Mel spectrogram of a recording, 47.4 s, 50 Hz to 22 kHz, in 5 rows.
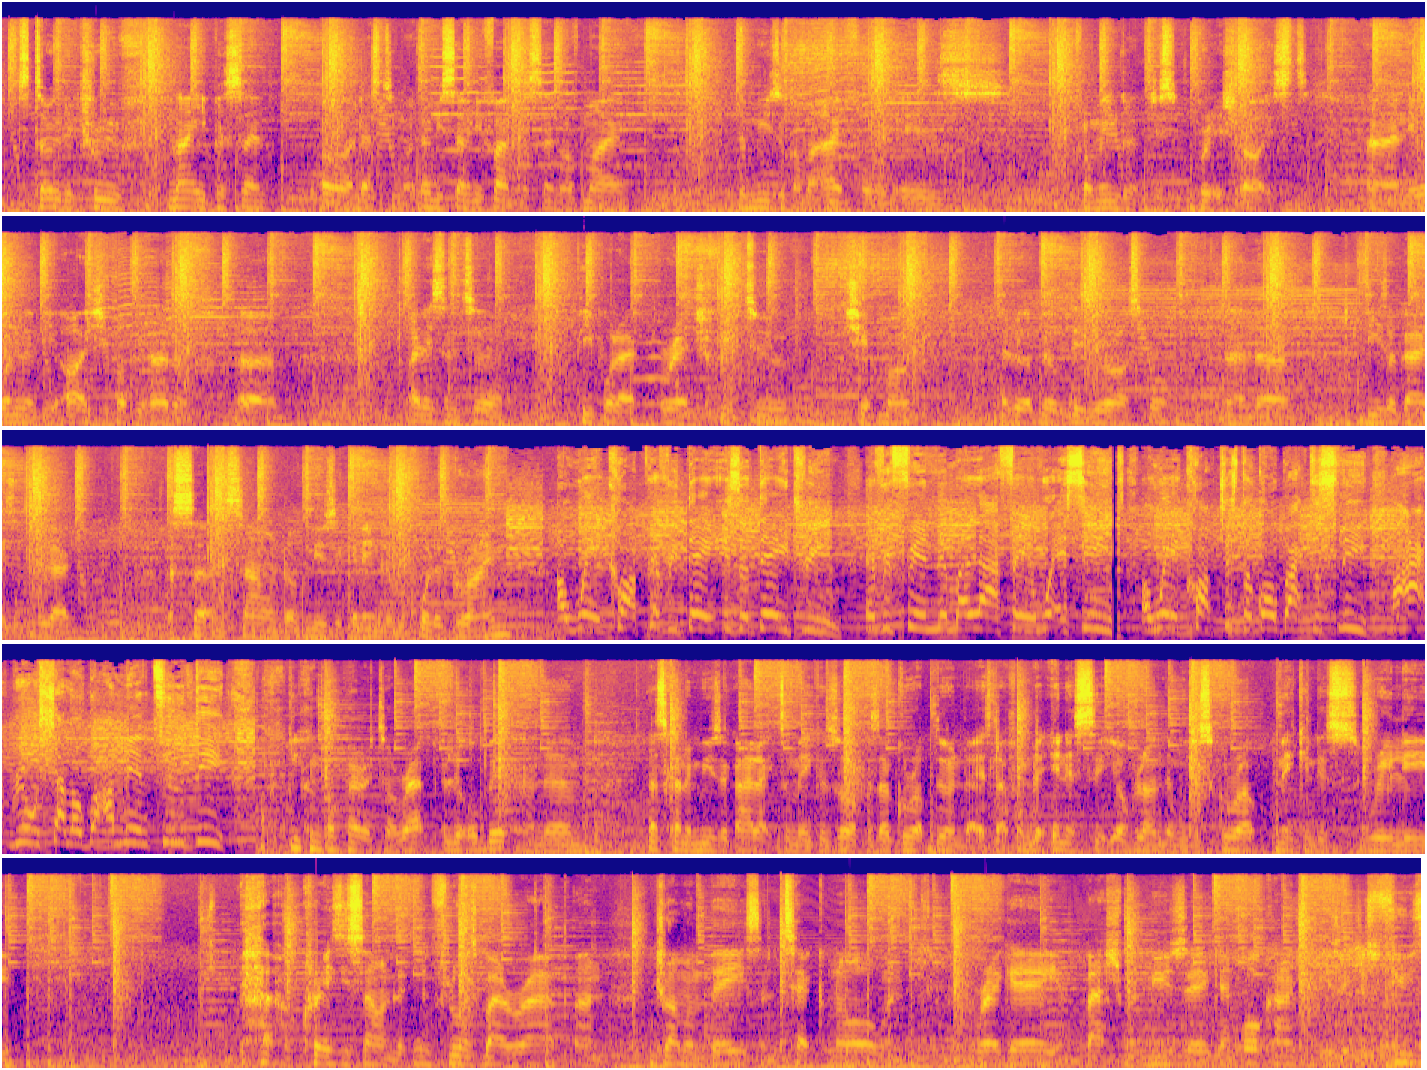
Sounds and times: Speech: 0:00.0 - 0:04.2, 0:04.9 - 0:11.4, 0:12.2 - 0:19.5, 0:20.1 - 0:29.8, 0:30.4 - 0:38.1, 0:39.5 - 0:47.4
Pop music: 0:00.0 - 0:47.4.

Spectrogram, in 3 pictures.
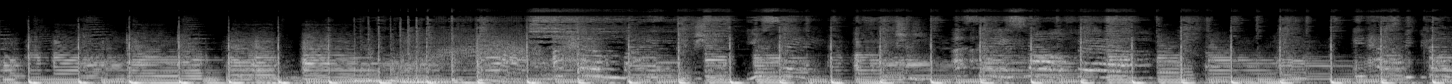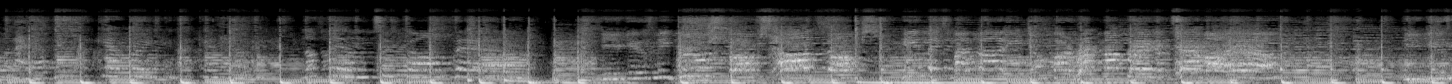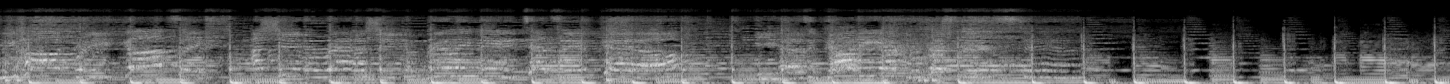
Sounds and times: Music: 0:00.0 - 0:43.5.

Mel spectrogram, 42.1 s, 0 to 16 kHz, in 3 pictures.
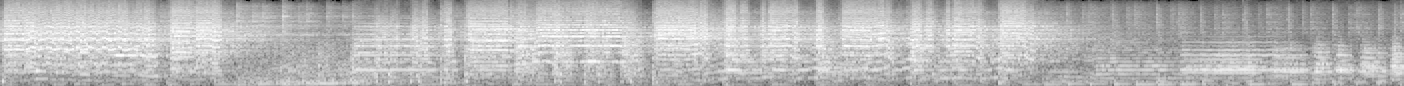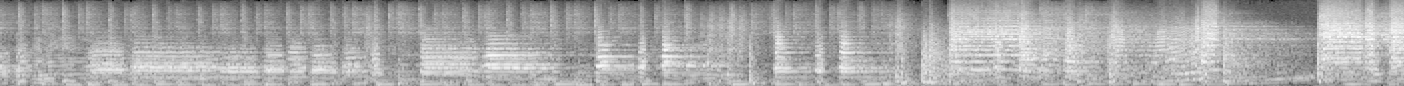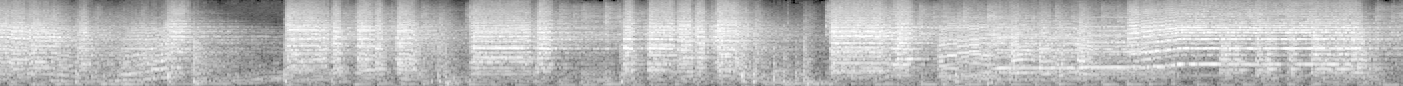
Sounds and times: Orchestra: 0:00.0 - 0:42.1
Trumpet: 0:00.0 - 0:42.1.

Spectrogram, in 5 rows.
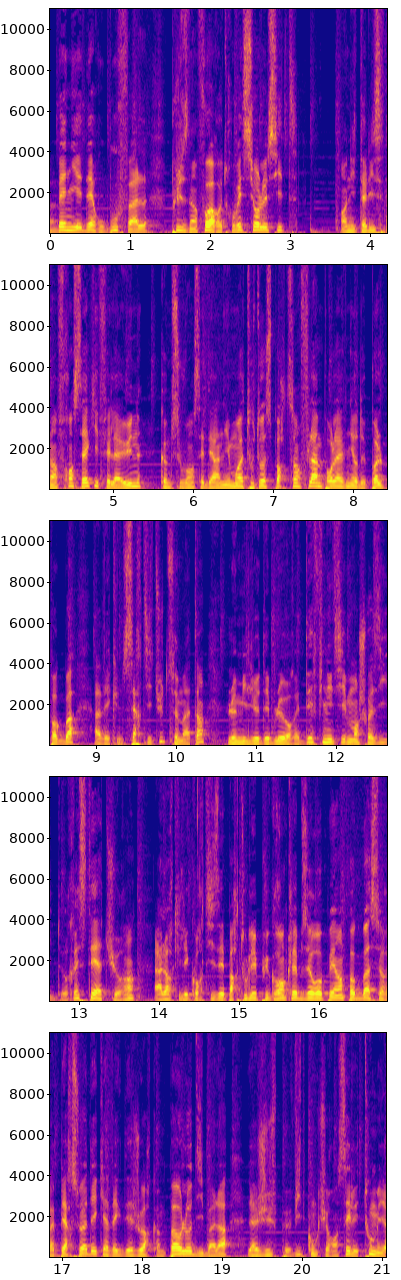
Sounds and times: Music: 0:00.0 - 0:21.0
Speech: 0:00.0 - 0:21.0.

